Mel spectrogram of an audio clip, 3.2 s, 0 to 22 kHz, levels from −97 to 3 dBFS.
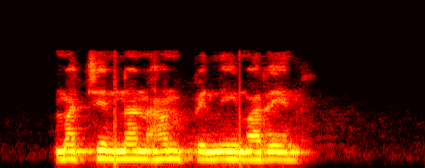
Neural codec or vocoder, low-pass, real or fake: codec, 16 kHz, 6 kbps, DAC; 7.2 kHz; fake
